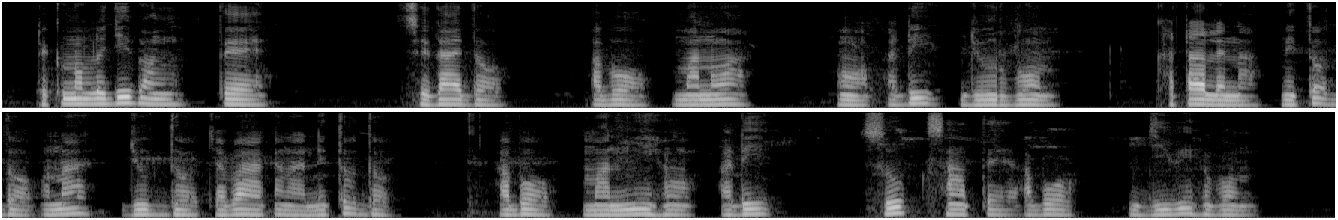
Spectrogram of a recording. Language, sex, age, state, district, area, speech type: Santali, male, 30-45, Jharkhand, East Singhbhum, rural, spontaneous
